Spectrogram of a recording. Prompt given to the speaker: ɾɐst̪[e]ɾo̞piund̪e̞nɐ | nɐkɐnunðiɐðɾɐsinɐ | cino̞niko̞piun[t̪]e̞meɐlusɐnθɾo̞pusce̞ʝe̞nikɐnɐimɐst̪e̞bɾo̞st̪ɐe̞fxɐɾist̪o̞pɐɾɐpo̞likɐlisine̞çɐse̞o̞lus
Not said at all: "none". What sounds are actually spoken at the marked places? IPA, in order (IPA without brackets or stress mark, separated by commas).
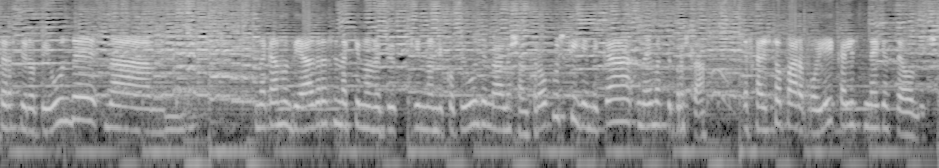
i, d̪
